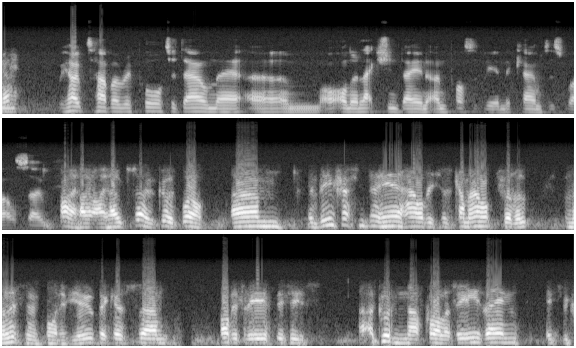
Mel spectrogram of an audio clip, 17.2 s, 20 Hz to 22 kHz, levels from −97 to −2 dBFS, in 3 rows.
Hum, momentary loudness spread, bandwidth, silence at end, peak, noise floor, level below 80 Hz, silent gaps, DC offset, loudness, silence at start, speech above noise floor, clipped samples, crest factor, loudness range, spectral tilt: none; 14 LU; 8 kHz; 0 s; 0 dBFS; -32 dBFS; -52 dBFS; none; under 0.1%; -13 LUFS; 0 s; 20 dB; 0.4%; 12 dB; 8 LU; -7.5 dB/octave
